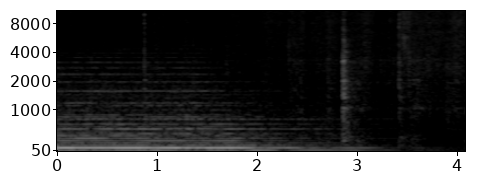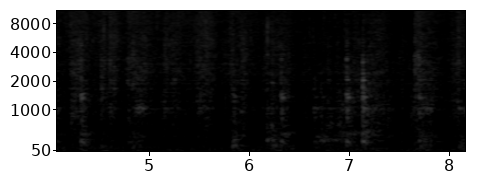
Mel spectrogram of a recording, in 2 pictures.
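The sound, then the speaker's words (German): Hot fat sizzles and crackles in a frying pan as Mutzenmandeln (fried pastries) are lifted out with a slotted skimmer, loud at first with a low steady hum, then thinning into scattered pops, drips of fat back into the pan and small clinks over a quieter hiss. “das überflüssige Fett rann aus den Mutzenmandeln heraus und von ihnen ab, und durch die Löcher des Schaumlöffels hindurch wieder zurück in die heiße Pfanne.”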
